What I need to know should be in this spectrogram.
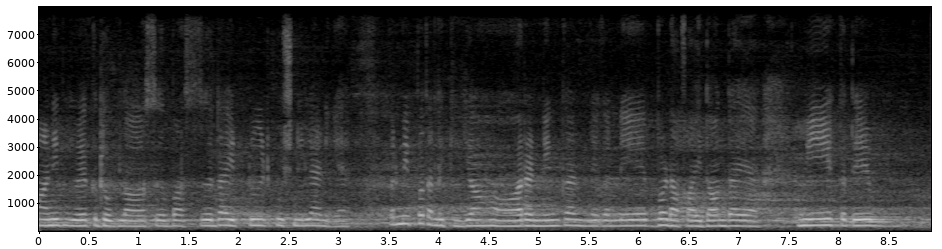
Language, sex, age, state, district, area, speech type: Dogri, female, 18-30, Jammu and Kashmir, Jammu, rural, spontaneous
